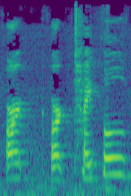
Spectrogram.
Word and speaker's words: archetypal: Before we go to break, the archetypal dreams, am I saying that correctly? – Archetypal, yeah, that's it, yeah.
